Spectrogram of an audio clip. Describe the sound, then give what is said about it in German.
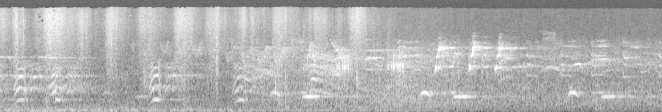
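A large German shepherd barks repeatedly in quick, loud bursts as it races from the direction of a house toward a person at a fence, the barking easing off partway through while birds chirp and tweet in the background. “Ich habe eine Hand auf den Zaun gelegt, da kommt ein riesiger Schäferhund aus Richtung des Hauses auf mich zugerast.”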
